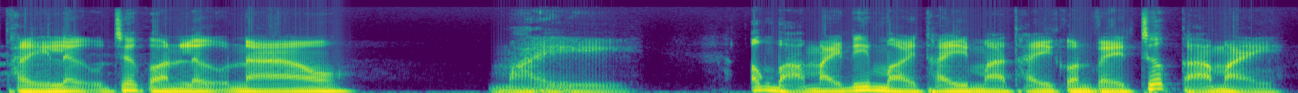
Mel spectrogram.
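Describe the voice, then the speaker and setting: A man puts on a scheming old village chief with a gruff, low, commanding voice. His speech swings widely in pitch as he bosses his servant. The sound is dry and close, with no room echo. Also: expressive, normal speed, soft background music. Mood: falsely jovial. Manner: commanding, gruff, falsely jovial.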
